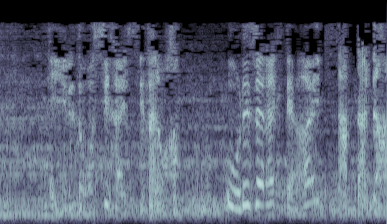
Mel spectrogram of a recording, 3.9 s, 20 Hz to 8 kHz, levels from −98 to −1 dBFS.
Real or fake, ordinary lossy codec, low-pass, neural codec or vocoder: fake; MP3, 24 kbps; 7.2 kHz; vocoder, 22.05 kHz, 80 mel bands, HiFi-GAN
